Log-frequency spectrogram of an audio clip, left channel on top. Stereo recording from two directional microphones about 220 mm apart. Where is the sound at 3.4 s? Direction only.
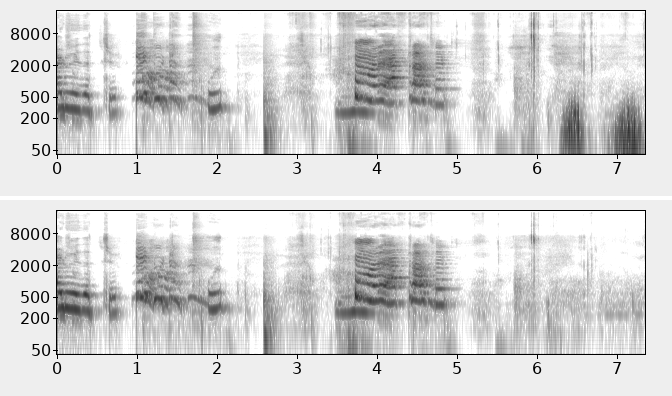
25° left (ahead or behind).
